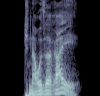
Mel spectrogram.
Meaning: stinginess
- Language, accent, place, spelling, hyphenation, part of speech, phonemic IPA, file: German, Germany, Berlin, Knauserei, Knau‧se‧rei, noun, /knaʊ̯zəˈʁaɪ̯/, De-Knauserei.ogg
